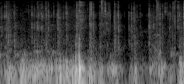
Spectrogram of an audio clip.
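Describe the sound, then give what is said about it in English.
Fast typing on a computer keyboard as someone enters an address and name, a quick, fairly faint patter of many key clicks over a low background rumble. “You type pretty fast.”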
